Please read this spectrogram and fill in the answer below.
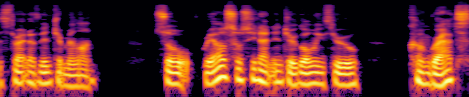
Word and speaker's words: Real Sociedad: And you guys, I got to say it like a Spanish guy, Real Sociedad. Oh, no, actually, no. Real Sociedad as if it was with a Z. It's like Santi Cazorla.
